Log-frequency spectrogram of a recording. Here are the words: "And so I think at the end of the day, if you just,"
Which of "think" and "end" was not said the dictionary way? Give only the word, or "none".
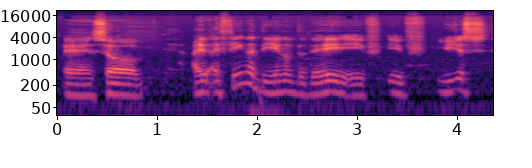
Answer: none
